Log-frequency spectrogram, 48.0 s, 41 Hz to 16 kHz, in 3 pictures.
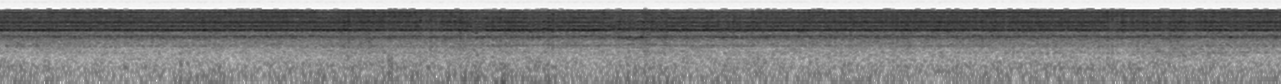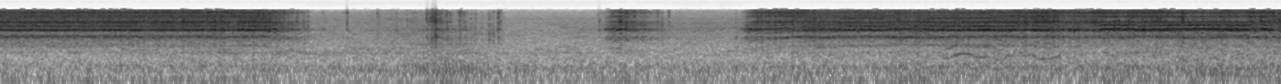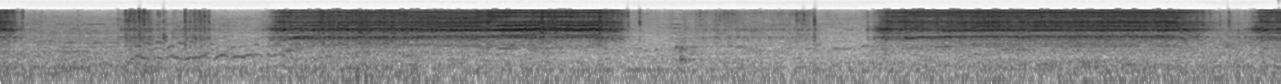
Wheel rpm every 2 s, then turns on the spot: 160, 160, 160, 160, 160, 160, 160, 160, 160, 130, 10, 10, 30, 150, 160, 160, 40, 40, 150, 140, 20, 60, 160, 100.
20-22 32-34 40-42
